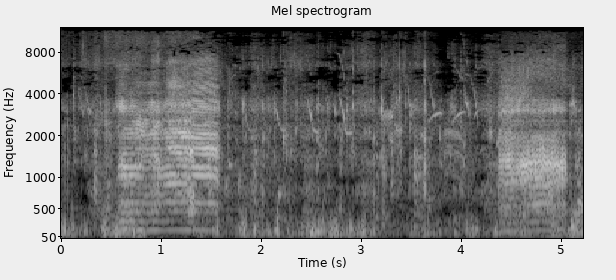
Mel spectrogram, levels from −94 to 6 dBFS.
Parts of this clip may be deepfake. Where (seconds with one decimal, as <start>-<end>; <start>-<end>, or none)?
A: 0.4-1.3; 4.4-5.2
